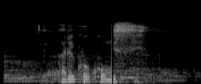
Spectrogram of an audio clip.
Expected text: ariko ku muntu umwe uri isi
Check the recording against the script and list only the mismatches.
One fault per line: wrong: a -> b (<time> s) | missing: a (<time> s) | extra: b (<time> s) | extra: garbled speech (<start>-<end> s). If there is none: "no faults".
missing: muntu umwe uri (1.0 s)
